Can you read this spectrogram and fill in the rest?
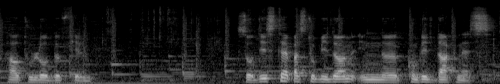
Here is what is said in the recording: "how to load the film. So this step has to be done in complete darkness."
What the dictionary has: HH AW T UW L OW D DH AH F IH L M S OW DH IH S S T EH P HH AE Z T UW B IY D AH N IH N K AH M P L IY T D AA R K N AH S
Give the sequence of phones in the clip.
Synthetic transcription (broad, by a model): HH AW T UW L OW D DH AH F IH L M S OW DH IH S S T EH P HH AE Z T UW B IY D AH N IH N K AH P L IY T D AA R K N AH S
